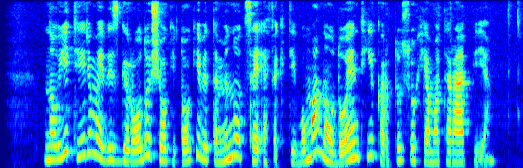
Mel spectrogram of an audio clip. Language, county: Lithuanian, Marijampolė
